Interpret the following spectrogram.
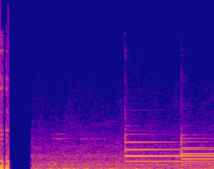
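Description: Doorbell chime ringing two notes, the second about half a second after the first, both ringing on.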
